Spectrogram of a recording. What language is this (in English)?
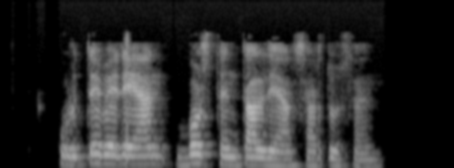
Basque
